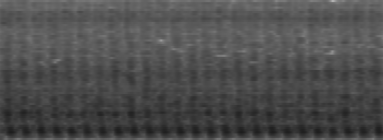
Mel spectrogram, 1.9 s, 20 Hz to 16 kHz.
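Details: TVS Apache RTR 200 4V BS6, under a year old, engine idling after a long ride: quick, even tapping about twelve a second from the cylinder head; service center found loose head nuts and tightening them solved it.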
